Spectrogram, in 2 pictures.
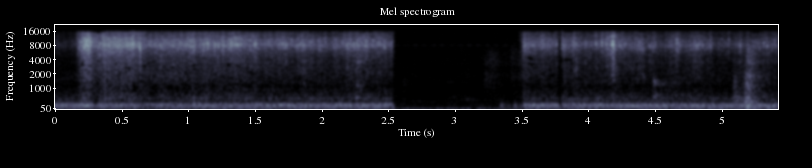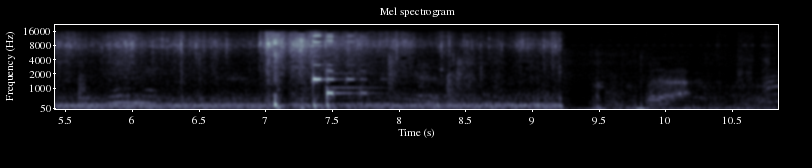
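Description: Outdoor phone-video audio playing back: a steady rumble of wind noise on the phone's microphone with handling knocks, cutting out for about a second near three seconds in and stopping about a second before the end. A short, pitched voice sound comes about seven seconds in.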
